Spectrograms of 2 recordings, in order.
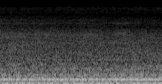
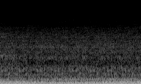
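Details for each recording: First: Dodge/Mercedes Sprinter diesel van climbing a slight incline at full throttle with very limited power: steady hiss and whistle over the spooling turbo and engine drone; boost leak from a detached intercooler hose, boost pressure abnormal. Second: Dodge/Mercedes Sprinter diesel van, idling on start-up after a repair for being gutless, starting far more easily than before: steady, even low diesel rumble with no misses, knocks or hunting; healthy idle.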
